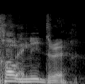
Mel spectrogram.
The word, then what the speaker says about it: Kol Nidre: Kol Nidre.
